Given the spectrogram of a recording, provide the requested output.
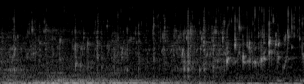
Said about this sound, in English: top it off with all the water.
